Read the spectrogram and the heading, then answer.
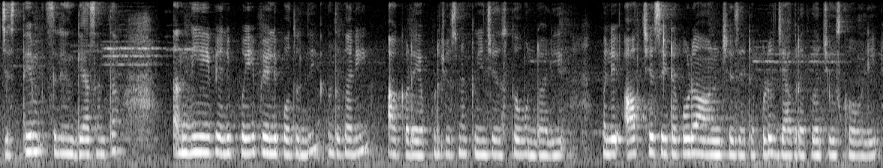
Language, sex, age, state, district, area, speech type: Telugu, female, 18-30, Andhra Pradesh, Sri Balaji, rural, spontaneous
